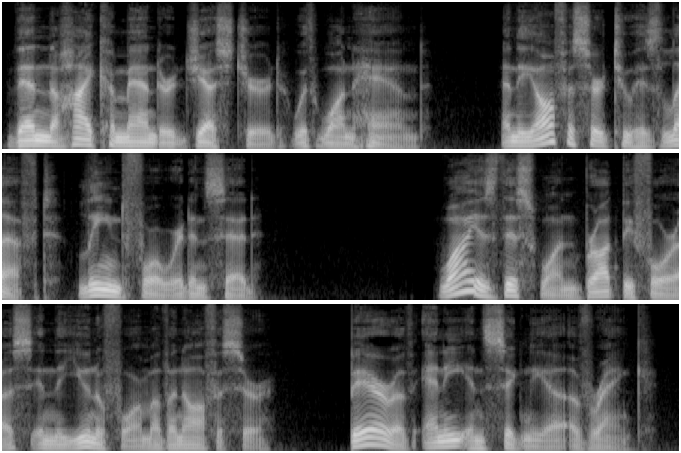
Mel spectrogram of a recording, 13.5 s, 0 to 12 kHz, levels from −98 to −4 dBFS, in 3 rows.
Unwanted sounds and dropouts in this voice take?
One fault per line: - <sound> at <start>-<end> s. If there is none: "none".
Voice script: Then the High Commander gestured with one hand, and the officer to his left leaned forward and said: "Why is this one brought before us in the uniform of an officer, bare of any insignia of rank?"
none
